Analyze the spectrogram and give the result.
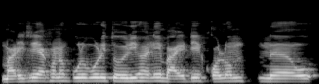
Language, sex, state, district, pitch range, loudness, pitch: Bengali, male, West Bengal, Dakshin Dinajpur, 140-160 Hz, -14 LUFS, 150 Hz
